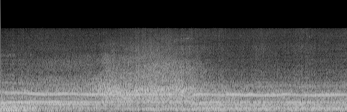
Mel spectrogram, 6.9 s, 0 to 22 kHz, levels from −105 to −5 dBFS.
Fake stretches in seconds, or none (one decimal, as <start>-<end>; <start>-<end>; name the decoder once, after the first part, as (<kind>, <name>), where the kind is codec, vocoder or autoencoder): 0.0-0.5 (autoencoder, DAC-VAE); 2.3-3.5; 4.5-5.6; 6.2-6.9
